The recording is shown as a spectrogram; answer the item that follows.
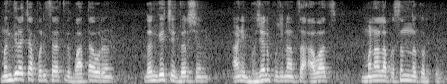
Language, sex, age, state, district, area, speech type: Marathi, male, 45-60, Maharashtra, Thane, rural, spontaneous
